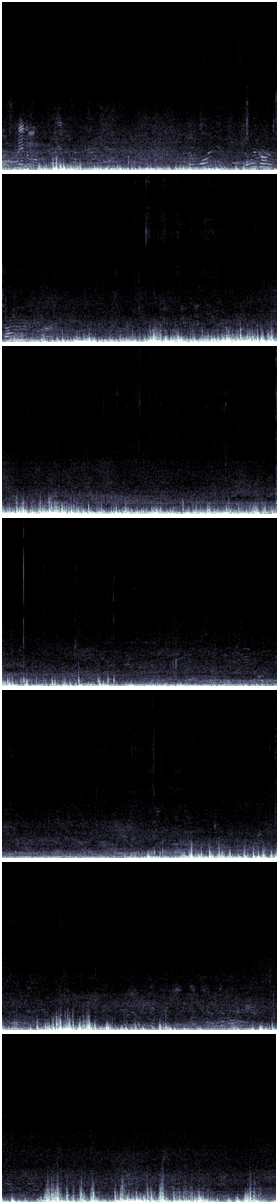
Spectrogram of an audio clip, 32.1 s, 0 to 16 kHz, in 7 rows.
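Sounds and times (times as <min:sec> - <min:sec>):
people talking: 0:00.0 - 0:32.0
wind buffeting microphone: 0:00.0 - 0:32.0.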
